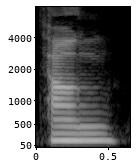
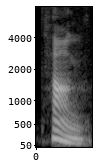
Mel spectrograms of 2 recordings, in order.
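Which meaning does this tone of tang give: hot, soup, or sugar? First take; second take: soup; hot. First: It is said with the tone meaning soup. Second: It is said with the tone meaning hot. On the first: The word means soup. "So soup" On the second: The word means hot.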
